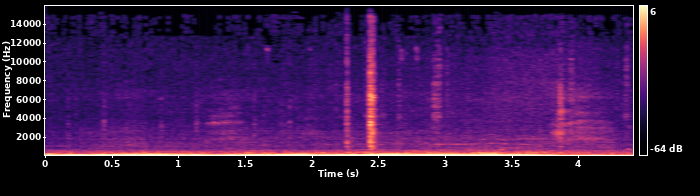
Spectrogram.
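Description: A supercharged Volkswagen Gol G2 driving, its engine giving a loud, close, steady rumble inside the car, with a few brief rising whines from the revs.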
